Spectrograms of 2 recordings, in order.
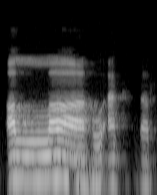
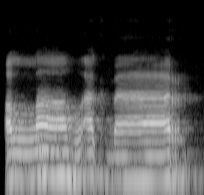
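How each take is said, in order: First: No vowel is lengthened beyond two beats. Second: The final 'bar' vowel of Akbar is drawn out. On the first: The speaker calls it right. "Ini dua huruf, dua ketukan" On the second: The speaker calls it wrong. "Memanjangkan barnya, merubah arti"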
